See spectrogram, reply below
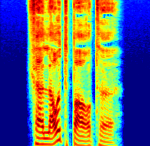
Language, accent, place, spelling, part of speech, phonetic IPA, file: German, Germany, Berlin, verlautbarte, adjective / verb, [fɛɐ̯ˈlaʊ̯tbaːɐ̯tə], De-verlautbarte.ogg
- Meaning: inflection of verlautbaren: 1. first/third-person singular preterite 2. first/third-person singular subjunctive II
